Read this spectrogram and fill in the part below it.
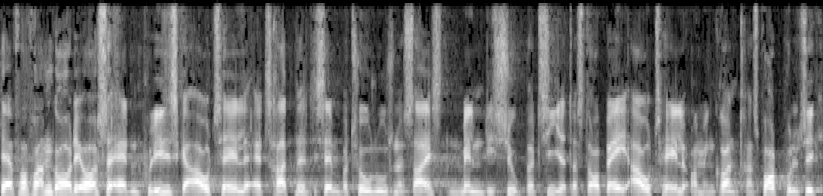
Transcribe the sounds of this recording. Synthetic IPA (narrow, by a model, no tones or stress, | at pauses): d̥æɐ̰fɒ̽fʁamɡ̥ɒ̰ːd̥e̝ɒ̽səæd̥enpʰo̝lid̥isɡ̥əɑ̈ʊt͡sʰɛːləʔæt͡sʰʁad̥ənəd̥e̝sem̰b̥ɐt͡sʰo̝̰ːt͡sʰṵːsn̩ɒ̽sɑ̈ɪsd̥n̩mel̰m̩d̥isyʊ̰pʰɑ̈t͡sʰḭːɐd̥ɑ̈sd̥ɒ̰ːb̥ɛ̰ːiʔɑ̈ʊt͡sʰɛːləʔɒ̽me̝nɡ̥ʁɶn̰t͡sʰʁɑ̈nsb̥ɒːd̥̚pʰo̝lit͡sʰiɡ̥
